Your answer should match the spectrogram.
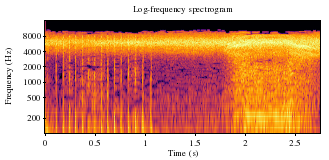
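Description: cicadas buzzing outdoors

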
